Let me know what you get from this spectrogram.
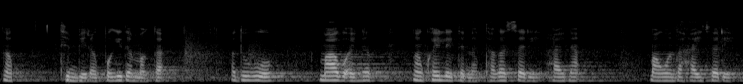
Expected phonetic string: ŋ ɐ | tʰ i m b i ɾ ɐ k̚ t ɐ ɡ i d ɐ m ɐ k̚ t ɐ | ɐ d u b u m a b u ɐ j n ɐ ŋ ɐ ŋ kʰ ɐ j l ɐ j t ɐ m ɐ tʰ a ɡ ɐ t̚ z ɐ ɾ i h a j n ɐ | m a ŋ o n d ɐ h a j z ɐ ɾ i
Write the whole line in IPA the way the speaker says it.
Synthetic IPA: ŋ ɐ | tʰ i m b i ɾ ɐ k̚ p ɐ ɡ i d ɐ m ɐ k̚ t ɐ | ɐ d u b u m a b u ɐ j n ɐ ŋ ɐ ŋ kʰ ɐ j l ɐ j t ɐ n ɐ tʰ a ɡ ɐ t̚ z ɐ ɾ i h a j n ɐ | m a ŋ o n d ɐ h a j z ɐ ɾ i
